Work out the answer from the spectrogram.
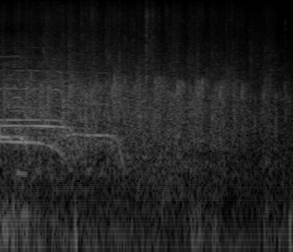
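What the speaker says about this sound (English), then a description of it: "How about a round of applause for Brad Stone?" An audience at a graduation ceremony applauds, a dense, steady wash of clapping that slowly fades over a few seconds, with a brief tonal sound near the start.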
